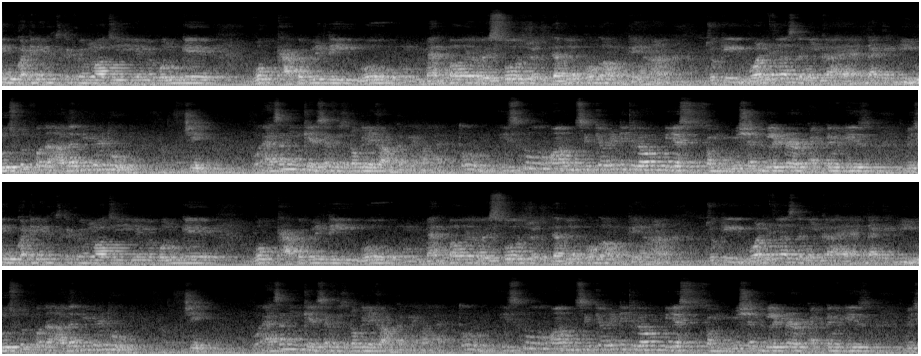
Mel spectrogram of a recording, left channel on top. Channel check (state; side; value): quieter; right; 3.6 dB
